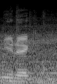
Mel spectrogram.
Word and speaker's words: Munich: But, and also I think it helps to know how to pronounce the city you're going to in your local language. Because, again, Munich is not Munich, and Zurich is not Zurich.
